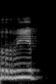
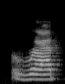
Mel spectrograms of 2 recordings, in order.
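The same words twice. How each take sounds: First: The vowel is a long 'ee' sound. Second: The vowel is a short 'e' sound. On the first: It is the present form of the verb. "yang pertama bacanya read, pakai I" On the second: It is the past form of the verb. "Kalau yang kedua, ketiga pakai E"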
